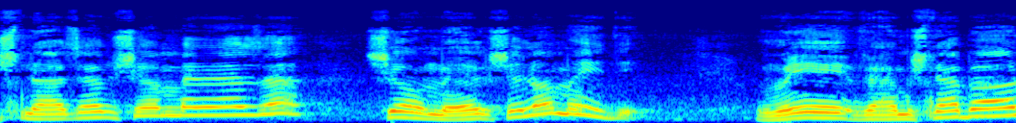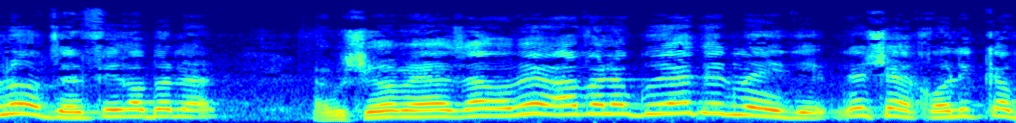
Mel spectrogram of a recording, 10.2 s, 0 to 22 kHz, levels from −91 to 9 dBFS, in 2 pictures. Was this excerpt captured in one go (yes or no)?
no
